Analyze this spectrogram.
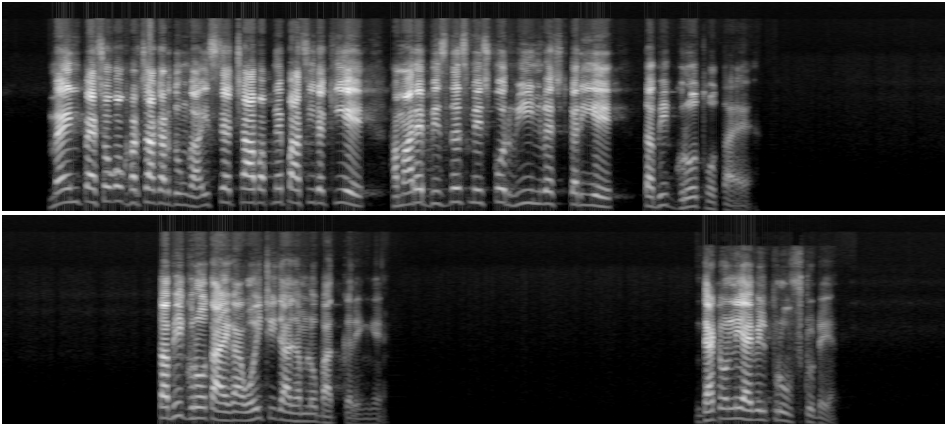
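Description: A man speaks calmly into a close microphone, explaining in bursts with long pauses.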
